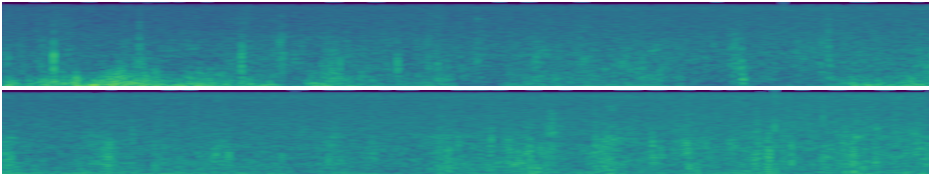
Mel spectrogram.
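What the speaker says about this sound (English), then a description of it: "Yep, and just like that, the rain's coming in." Steady heavy rain pours down at night in a Norfolk Island national park, a dense continuous hiss with pattering drops, loudest in the first second and then even throughout.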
